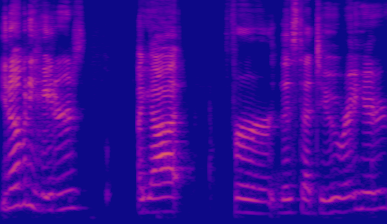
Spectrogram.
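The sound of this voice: A woman's voice at a moderate pace, fairly bright in tone. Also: medium pitch for a woman, ordinary pitch variation.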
